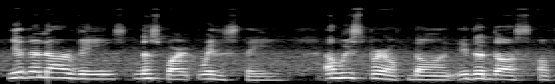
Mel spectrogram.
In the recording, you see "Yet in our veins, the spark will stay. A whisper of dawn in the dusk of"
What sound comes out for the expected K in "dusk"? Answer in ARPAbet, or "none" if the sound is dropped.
none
